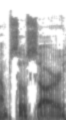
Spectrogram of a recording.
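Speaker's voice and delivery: very quiet, soft whisper. Retelling a scene where he wakes her and sits beside her, retelling a soft apology. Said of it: "he apologizes softly".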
